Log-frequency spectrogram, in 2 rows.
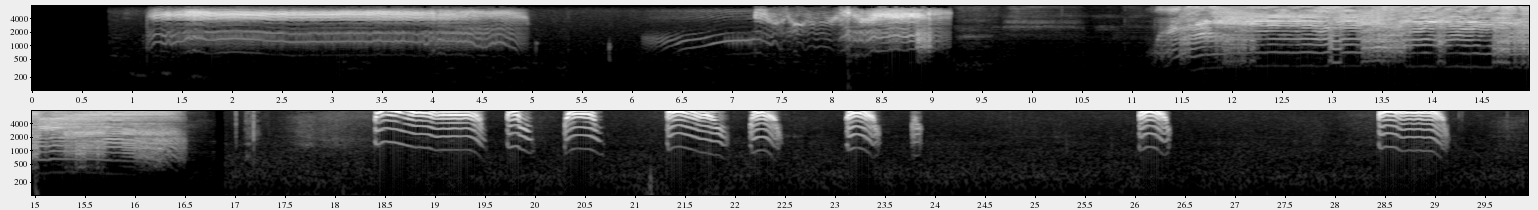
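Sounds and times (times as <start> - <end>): frog screaming: 1.2 - 5.0, 6.1 - 9.2, 11.2 - 16.6, 18.4 - 20.7, 21.4 - 22.5, 23.1 - 23.9, 26.1 - 26.4, 28.5 - 29.2
frog squeaking: 1.2 - 5.1, 6.1 - 9.2, 11.2 - 16.6, 18.4 - 20.7, 21.4 - 23.9, 26.0 - 26.4, 28.5 - 29.2.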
